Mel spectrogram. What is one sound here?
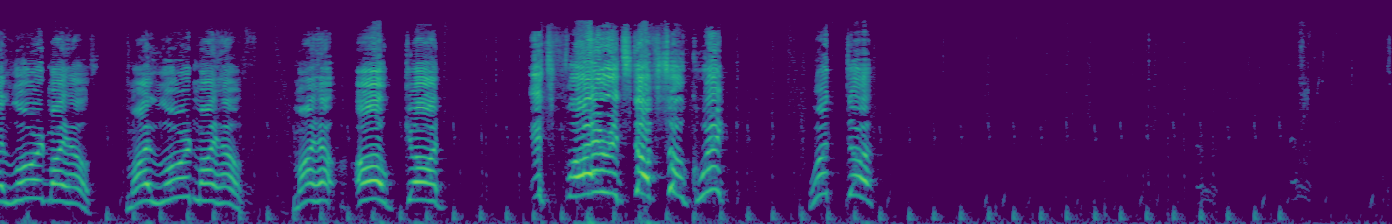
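A bow fires arrows in a quick, steady rhythm.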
